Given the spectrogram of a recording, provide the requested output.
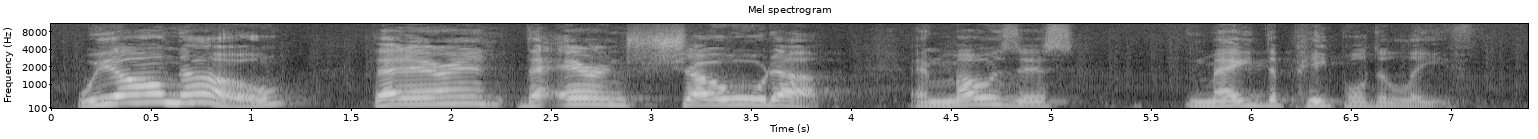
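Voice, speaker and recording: With a very slow delivery, the man's high voice swings very widely in pitch. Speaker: preacher. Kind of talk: sermon.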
